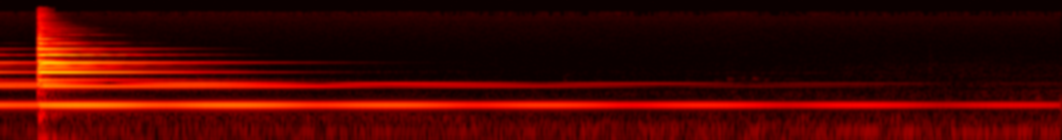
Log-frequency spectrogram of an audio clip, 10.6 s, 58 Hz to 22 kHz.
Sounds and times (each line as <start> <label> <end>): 0.0 bell manually ringed in the tower 5.9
